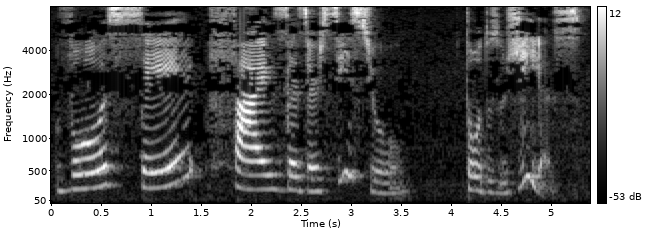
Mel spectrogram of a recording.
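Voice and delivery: "Você faz exercício todos os dias?" drawn out slowly; slow demo question; slow example question. Shown as a demonstration. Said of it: "Se eu quiser perguntar pra você".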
